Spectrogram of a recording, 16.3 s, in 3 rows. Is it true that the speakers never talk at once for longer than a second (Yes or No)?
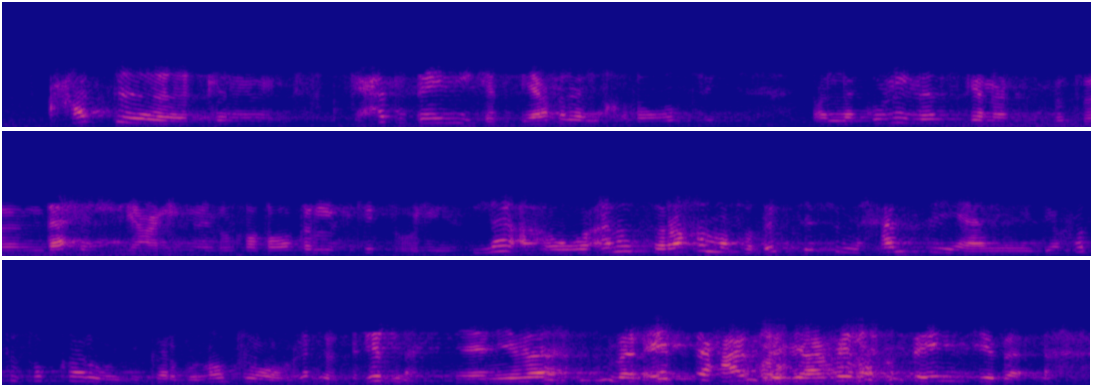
Yes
